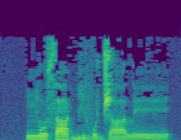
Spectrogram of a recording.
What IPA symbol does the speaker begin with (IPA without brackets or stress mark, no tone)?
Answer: ɲ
